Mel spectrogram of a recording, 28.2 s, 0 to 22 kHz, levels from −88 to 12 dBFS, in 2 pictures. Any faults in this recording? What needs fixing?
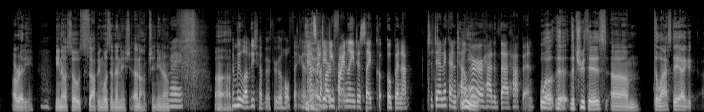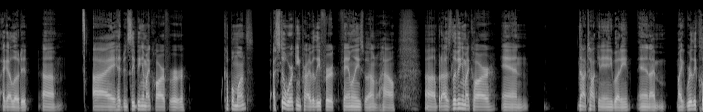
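Nothing stood out on listening to this speech recording, so there is nothing to fix.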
